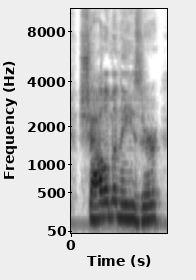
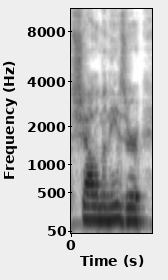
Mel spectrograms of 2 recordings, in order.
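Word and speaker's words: Shalmaneser: and the destruction was led by the king shalom and easer the fifth shalomeneser is spelled s-h-a-l-m-a shalom and easer s-h-a s-h-a-l m-a-n-e-s-e-r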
